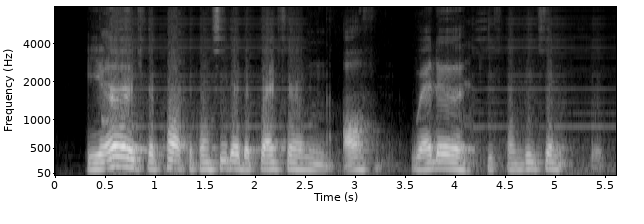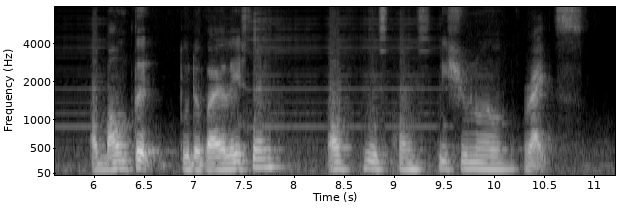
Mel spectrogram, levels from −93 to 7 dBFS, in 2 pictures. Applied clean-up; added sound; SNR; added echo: neural separator model SepFormer DNS4.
